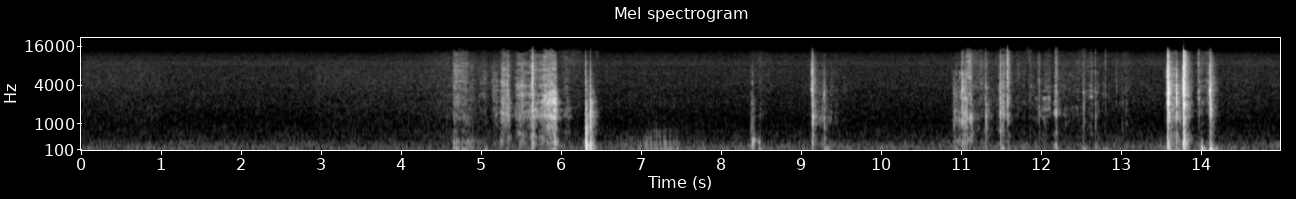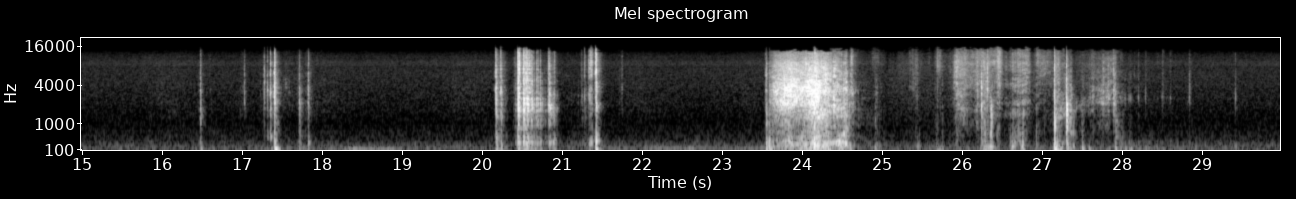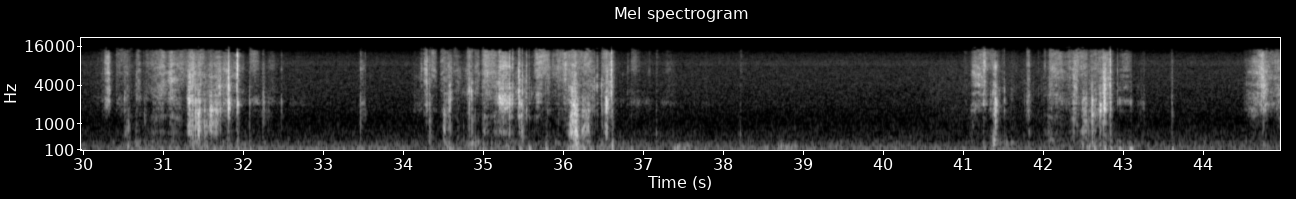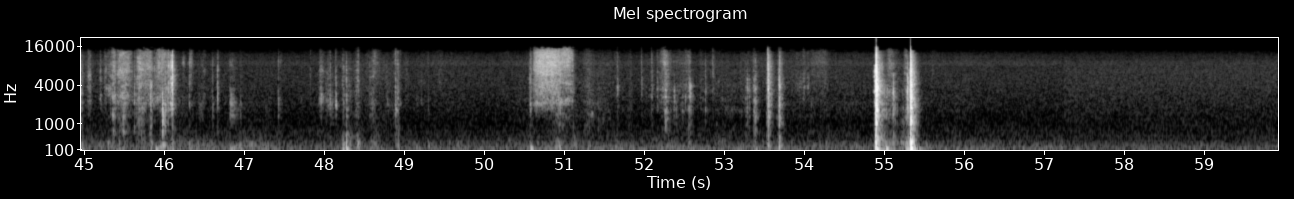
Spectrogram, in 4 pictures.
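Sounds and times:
paper booklet scraping out: 23.6 - 24.7
paper pages rustling: 25.4 - 28.2, 30.2 - 32.4, 34.2 - 36.8, 41.1 - 43.2, 44.6 - 46.5.

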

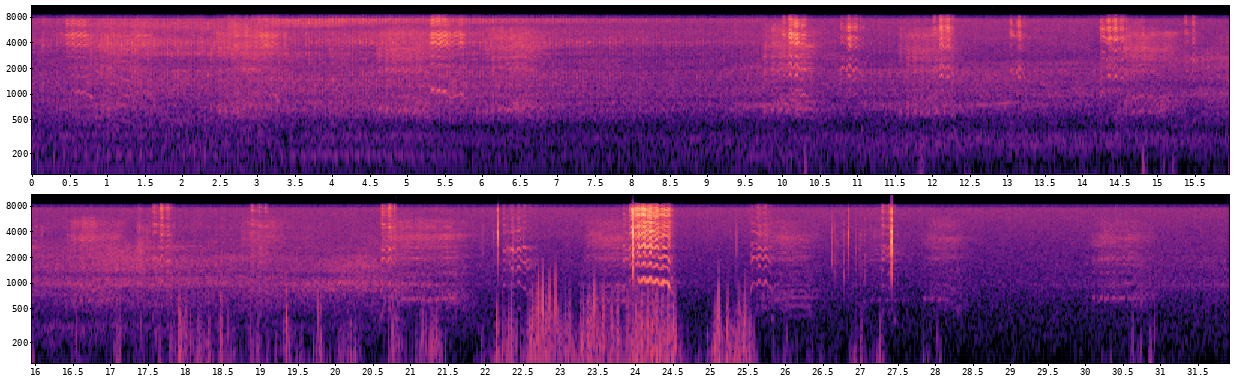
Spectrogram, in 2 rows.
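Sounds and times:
low rumbling noise: 0.0 - 26.0
goat kid bleating: 0.4 - 1.7, 2.4 - 3.5, 4.5 - 6.9, 9.6 - 12.4, 13.0 - 13.4, 14.2 - 15.6, 16.4 - 17.9, 18.8 - 19.3, 20.6 - 22.7, 23.4 - 24.6, 25.6 - 26.5, 27.2 - 28.5, 30.1 - 31.0.

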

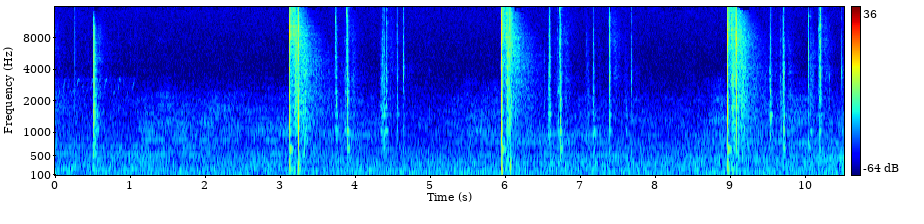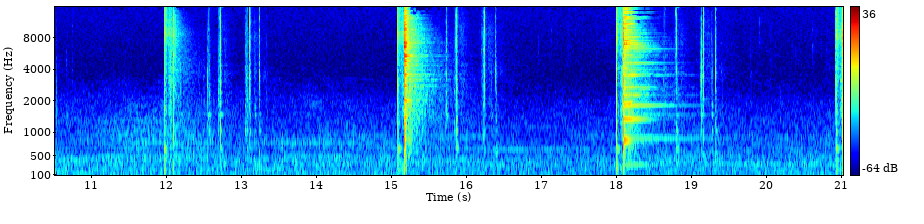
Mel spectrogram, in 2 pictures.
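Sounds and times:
rifle bolt clicks: 3.7 - 4.7, 6.0 - 7.8, 12.0 - 13.4, 15.1 - 16.5, 18.6 - 19.4.

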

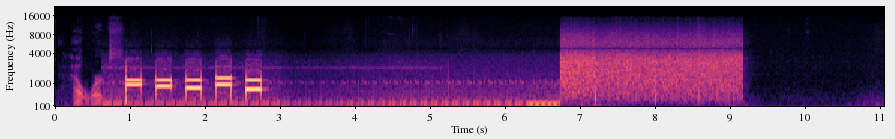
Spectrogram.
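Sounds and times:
low buzz: 0.6 - 9.2
loud radio static: 3.8 - 9.2
rhythmic tone-like buzz: 5.6 - 6.8.

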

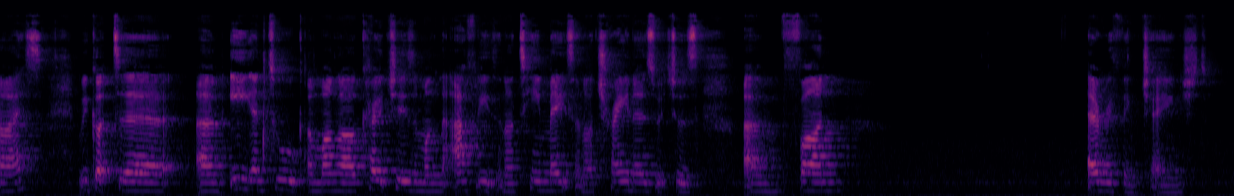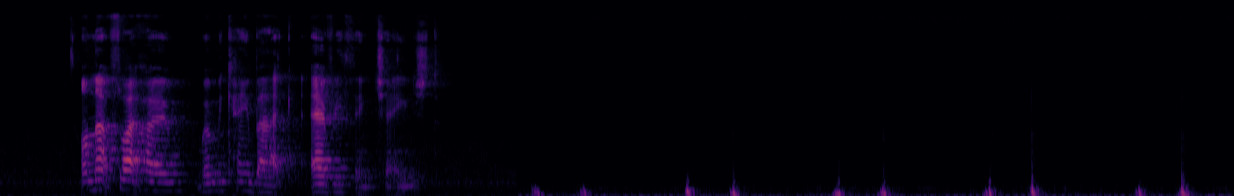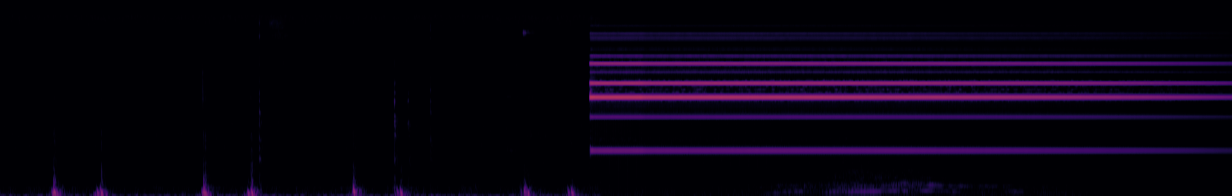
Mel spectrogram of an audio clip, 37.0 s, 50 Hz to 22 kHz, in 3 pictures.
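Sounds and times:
heartbeat double thumps: 17.5 - 30.6
heart monitor flatline beep: 30.0 - 37.0.

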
